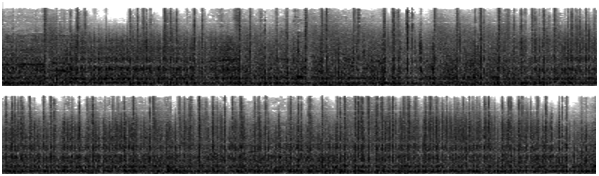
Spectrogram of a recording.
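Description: Aerial fireworks barrage: many shells bursting in rapid, overlapping succession, with dense crackling from the gold stars and no pause.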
